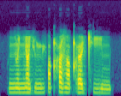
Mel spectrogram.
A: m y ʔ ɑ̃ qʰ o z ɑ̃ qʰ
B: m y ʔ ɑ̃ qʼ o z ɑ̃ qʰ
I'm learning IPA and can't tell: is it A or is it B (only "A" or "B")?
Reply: A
